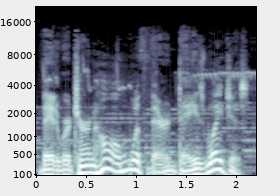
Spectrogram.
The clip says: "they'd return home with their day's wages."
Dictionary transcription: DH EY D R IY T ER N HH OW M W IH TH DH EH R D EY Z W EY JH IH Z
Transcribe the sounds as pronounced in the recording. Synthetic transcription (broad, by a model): DH EY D R IY T ER N HH OW M W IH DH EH R D EY Z W EY JH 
